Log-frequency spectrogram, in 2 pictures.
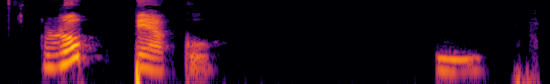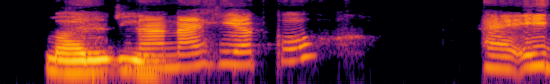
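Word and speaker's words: ろっぴゃく: Roku হিয়াকু হওয়ার কথা, এটা রোপ্যাকু। রোপ্যাকু।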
